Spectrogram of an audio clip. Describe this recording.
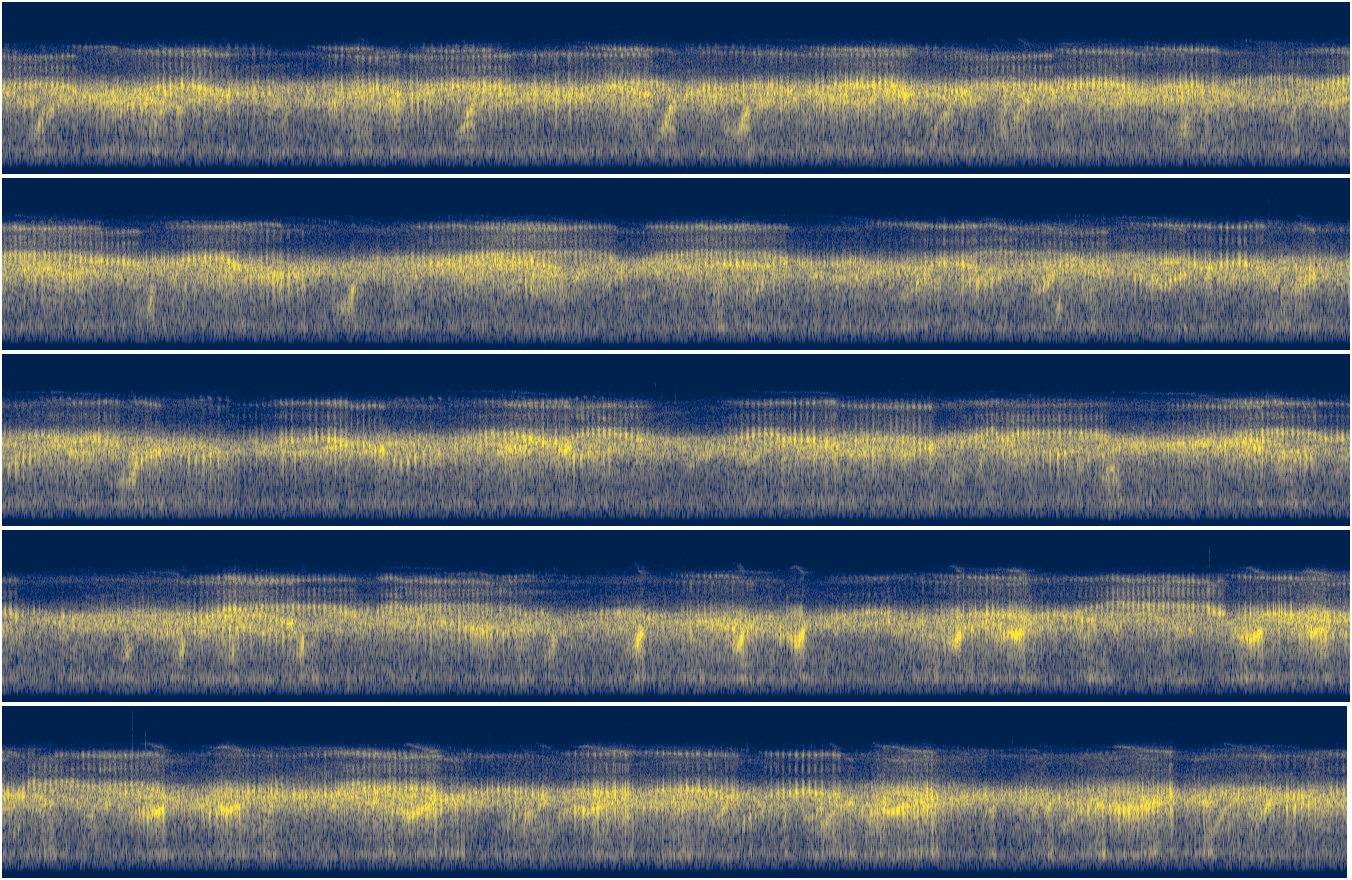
I went to watch/listen bats over local swamp, but there was another grand chorus - frogs.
